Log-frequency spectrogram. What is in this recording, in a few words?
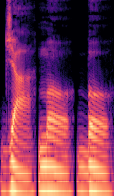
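"jamobo", concatenated syllables; Affixing experiment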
